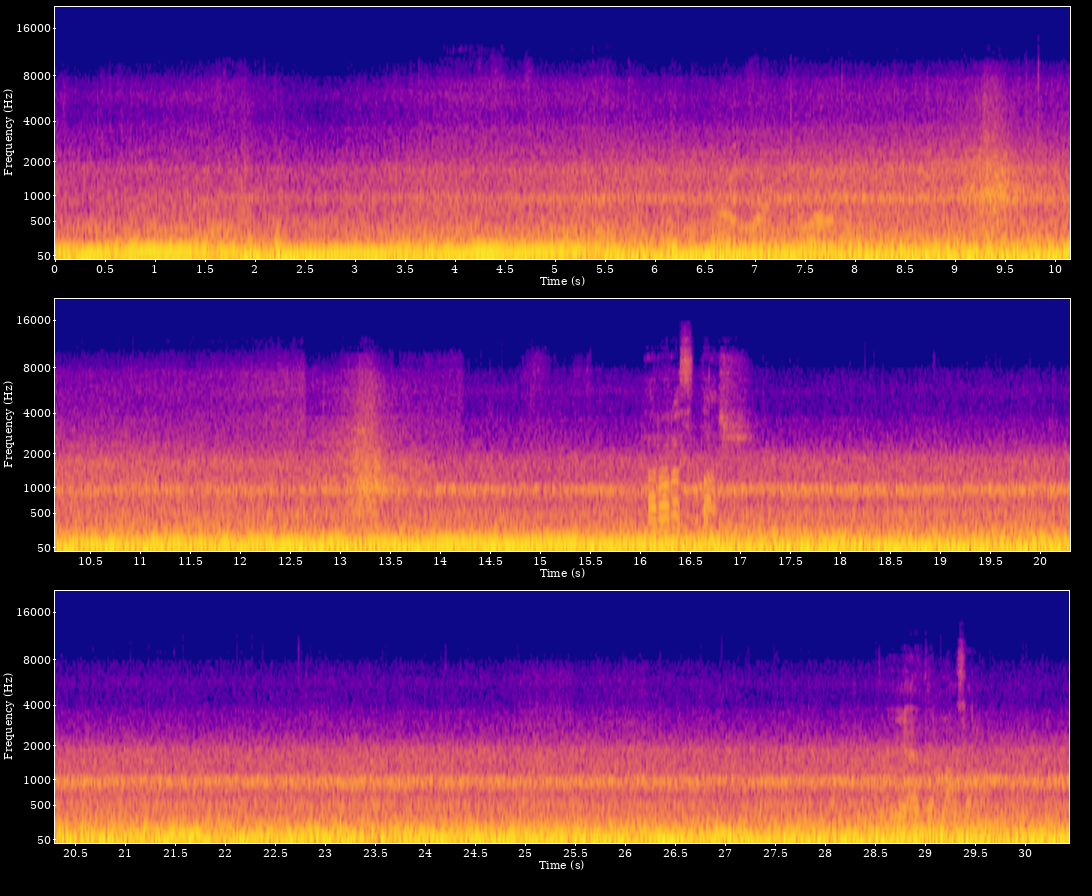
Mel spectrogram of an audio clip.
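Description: A car driving steadily on an open road, heard from inside the cabin: a constant low engine and road rumble. A faint steady whine comes in about a third of the way through.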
